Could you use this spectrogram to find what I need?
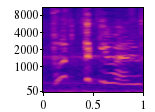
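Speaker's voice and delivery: shocked curse. Real, not acted. Shock of the cold water.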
